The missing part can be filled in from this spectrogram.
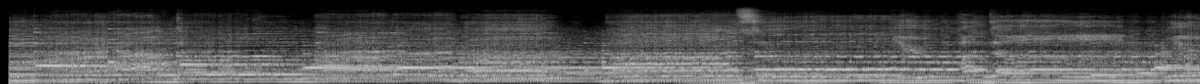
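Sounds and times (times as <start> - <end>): voices singing along: 0.1 - 12.0
man singing gospel: 7.5 - 12.0.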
